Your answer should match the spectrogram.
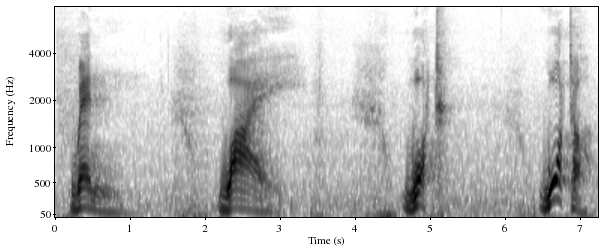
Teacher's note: now it is actually a rounded lip consonant your lips should get a rounded shape when you pronounce that when why what water you understand it is a rounded lip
